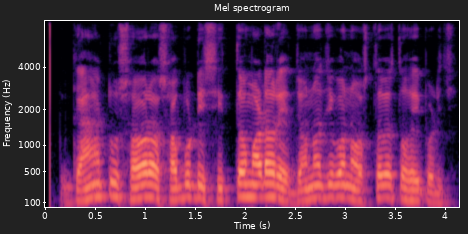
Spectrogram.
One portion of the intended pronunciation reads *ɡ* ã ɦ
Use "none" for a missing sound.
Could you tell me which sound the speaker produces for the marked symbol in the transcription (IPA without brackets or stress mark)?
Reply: ɡ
